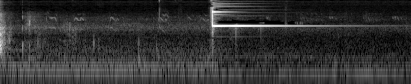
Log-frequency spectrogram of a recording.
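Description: A sharp crack of a cricket bat striking the ball right at the start. About two seconds in comes a single loud, bell-like ding that rings on and fades away over nearly two seconds.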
